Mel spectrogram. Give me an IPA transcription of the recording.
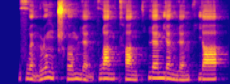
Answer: f w ə̰˨˩ n ɻ ʊ˥˩ ŋ ʈ͡ʂʰ ɤ˧˥ m ɥ ɛ̰˨˩ n f w a˥˧ n kʰ a˥˩ n t̪ʰ ɥ ɛ˥ m j ɛ˥˩ n̪ ɥ ɛ˧˥ n t̪ʰ j ä˥

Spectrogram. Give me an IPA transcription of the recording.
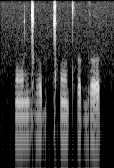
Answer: ɔ̃ ɡ͡ǀ ʌː b ǀʰ ɔ̃ tʰ ʌ ɡ ʌ

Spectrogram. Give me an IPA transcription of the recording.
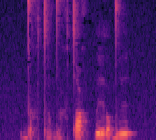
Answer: d̪ ɪ x tˤ ɛ̤ d̪ ɛ̤ x tˤ e x p e ɾ ɔ d̪ ɪ

